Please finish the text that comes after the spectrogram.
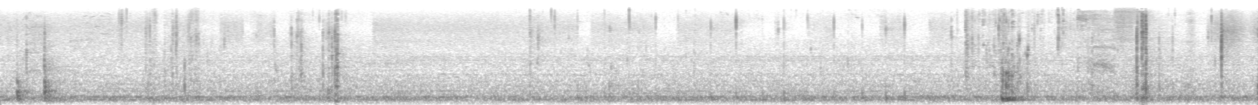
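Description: Someone drinks water, with soft wet sips and a few swallows, the loudest near the end, against a quiet background with no talking.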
